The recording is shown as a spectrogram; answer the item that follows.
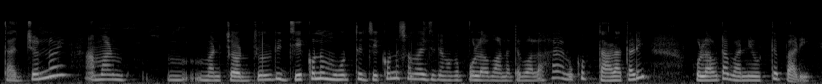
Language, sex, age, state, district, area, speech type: Bengali, female, 30-45, West Bengal, Paschim Bardhaman, urban, spontaneous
